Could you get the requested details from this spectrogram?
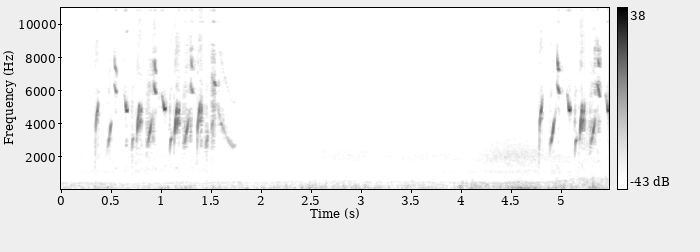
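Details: European goldfinch singing in nice weather: two bursts of quick, high, liquid twittering notes, the first lasting over a second, then a pause with low background rumble before a second twittering run.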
